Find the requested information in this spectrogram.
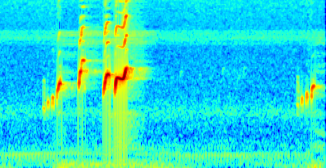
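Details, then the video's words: Leafbird fighting after being caught: a rapid burst of four harsh rising chirps climbing higher, silence, then one softer rising note at the end. "Tarungan Burung hijau"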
